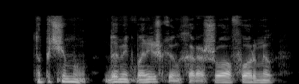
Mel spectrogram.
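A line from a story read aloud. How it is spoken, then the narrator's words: Timid objection. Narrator (Russian): робко возразила Таня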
